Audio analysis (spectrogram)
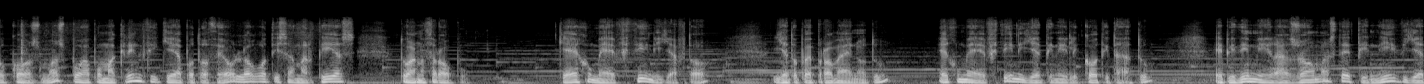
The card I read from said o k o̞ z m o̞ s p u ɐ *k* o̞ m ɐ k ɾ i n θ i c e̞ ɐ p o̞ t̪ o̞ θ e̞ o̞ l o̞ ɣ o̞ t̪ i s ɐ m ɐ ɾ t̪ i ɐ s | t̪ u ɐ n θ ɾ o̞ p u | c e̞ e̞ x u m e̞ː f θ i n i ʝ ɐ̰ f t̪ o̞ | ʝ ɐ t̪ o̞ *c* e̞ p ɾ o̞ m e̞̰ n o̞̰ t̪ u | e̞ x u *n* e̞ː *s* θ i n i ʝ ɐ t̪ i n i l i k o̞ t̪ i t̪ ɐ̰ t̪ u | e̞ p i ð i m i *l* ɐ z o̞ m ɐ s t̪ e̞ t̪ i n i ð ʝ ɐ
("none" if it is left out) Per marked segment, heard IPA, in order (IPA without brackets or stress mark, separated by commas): p, p, m, f, ɾ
